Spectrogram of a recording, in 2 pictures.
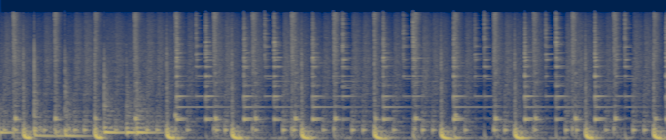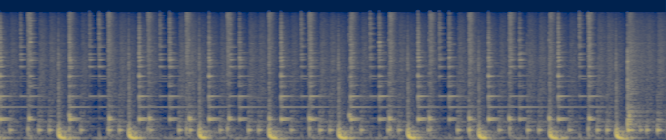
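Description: A drummer plays a steady beat on a drum kit.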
